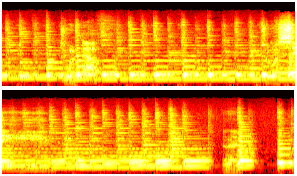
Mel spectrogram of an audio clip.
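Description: Acoustic ukulele strummed in a steady fast down-up rhythm, about four or five strums a second, playing the chorus chord progression (B-flat, G minor, F, C). The chord changes about a second in and again about four seconds in, and the strumming stops shortly before the end.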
